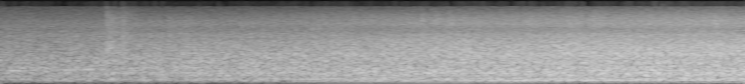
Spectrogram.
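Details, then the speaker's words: Restored old box/table fan started on high: a smooth airy rush swells as the blades come up to speed, with no ticking or scraping. It moves lots of air quietly; the grille vibrates slightly, which a felt pad on the motor would fix. "This thing, as it should, moves a ridiculous amount of air for the amount of noise it makes. And it would be even quieter if I put a little like felt pad on the back of the motor so that the grill doesn't vibrate, because it does vibrate a little bit."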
